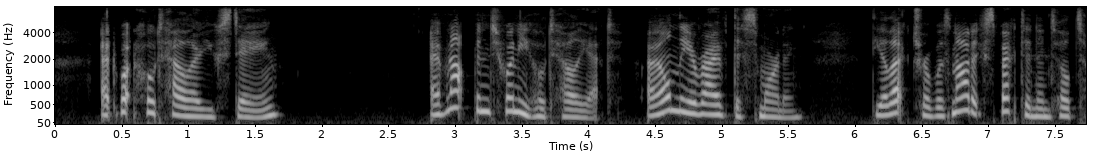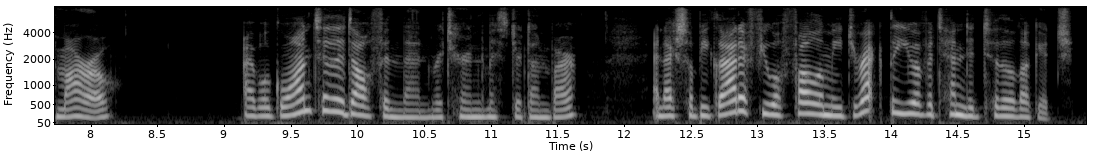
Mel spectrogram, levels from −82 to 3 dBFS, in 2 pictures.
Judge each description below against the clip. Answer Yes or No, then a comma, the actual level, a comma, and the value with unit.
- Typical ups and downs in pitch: No, wide, 5.8 semitones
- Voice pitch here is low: No, high, 220 Hz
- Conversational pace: No, fast, 215 wpm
